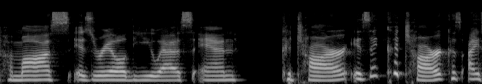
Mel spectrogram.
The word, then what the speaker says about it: Qatar: Israel the US and Qatar is it Qatar because I swear a reporter called it kater no it's qar and I always pronounce things wrong but I thought it was Qatar um but they've all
